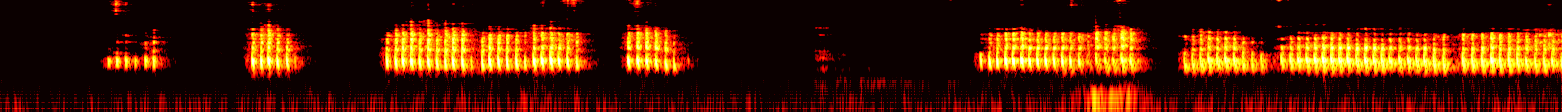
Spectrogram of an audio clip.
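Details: Weasel uttering short chattering bursts that lengthen into longer buzzy rolls, with a pause in the middle, clean and close with little background noise.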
